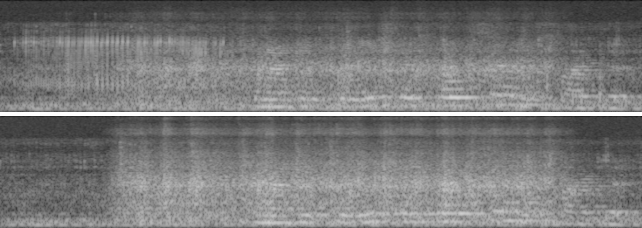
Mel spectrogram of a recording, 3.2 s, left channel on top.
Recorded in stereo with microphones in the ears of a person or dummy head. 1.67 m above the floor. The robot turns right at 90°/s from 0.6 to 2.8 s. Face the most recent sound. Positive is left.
turn(degrees=165)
